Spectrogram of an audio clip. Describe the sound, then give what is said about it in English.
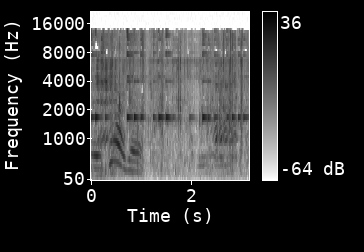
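A goat bleats loudly, one wavering cry lasting about a second, as children herd a couple of goats out of a village in Dikundi province, recorded on a cell phone video, followed by quieter outdoor noise with faint voices and a steady high tone in the background. “It shows kids herding a couple of goats out of a village.”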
